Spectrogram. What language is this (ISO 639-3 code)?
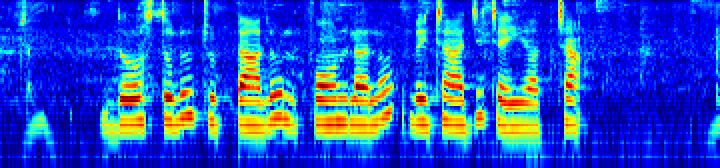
tel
